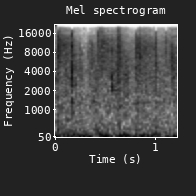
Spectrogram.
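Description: Enemy tank cannon in the War Thunder video game, a loud, dense low boom that fills the whole moment with rumbling blast energy and no clear separate shots.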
